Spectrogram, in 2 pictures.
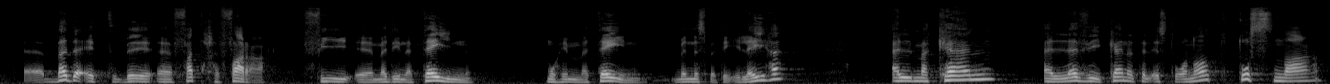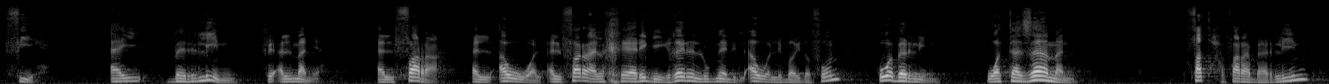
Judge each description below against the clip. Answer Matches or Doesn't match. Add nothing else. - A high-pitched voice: Doesn't match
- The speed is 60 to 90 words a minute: Matches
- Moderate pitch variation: Doesn't match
